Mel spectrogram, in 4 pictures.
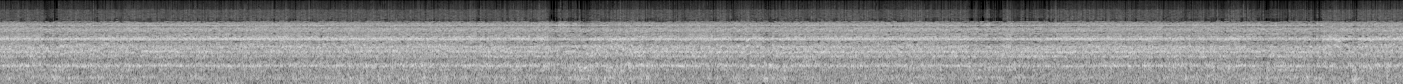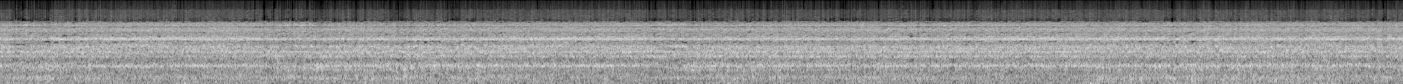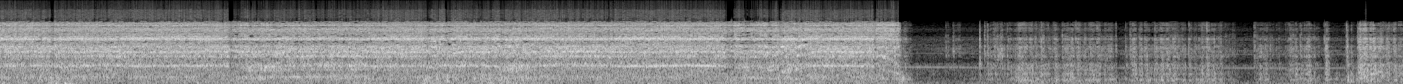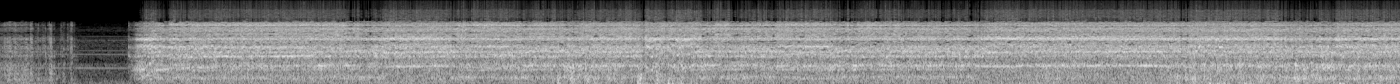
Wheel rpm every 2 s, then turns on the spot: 230, 230, 230, 230, 230, 230, 230, 220, 220, 230, 230, 230, 240, 230, 230, 230, 230, 220, 100, 20, 10, 50, 210, 220, 230, 230, 230, 220.
36-42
